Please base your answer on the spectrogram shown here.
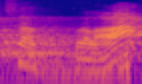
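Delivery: normal talking voice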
